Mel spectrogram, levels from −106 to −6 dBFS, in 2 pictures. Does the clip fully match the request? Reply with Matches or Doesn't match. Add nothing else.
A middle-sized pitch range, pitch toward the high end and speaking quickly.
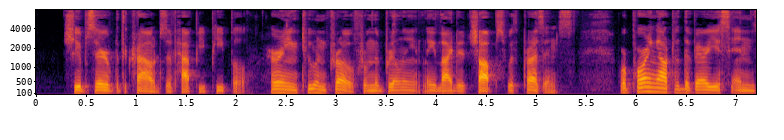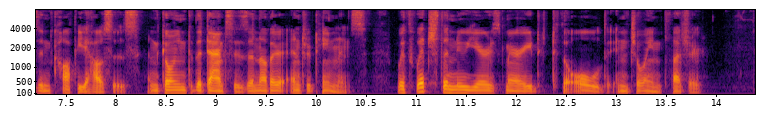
Doesn't match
